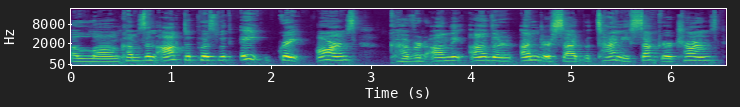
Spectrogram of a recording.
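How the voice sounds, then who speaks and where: A woman's voice: fairly high pitch, moderate pace. A woman reading picture books aloud to young children, drawing out words expressively and putting questions to her listeners. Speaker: children's storytime reader.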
